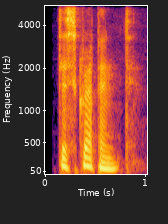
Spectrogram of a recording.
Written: discrepant

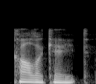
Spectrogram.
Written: collocate

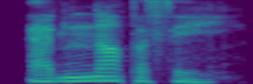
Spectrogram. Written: adenopathy

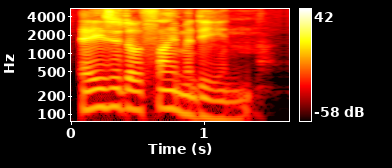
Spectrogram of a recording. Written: azidothymidine

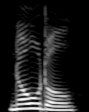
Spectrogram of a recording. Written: nodal

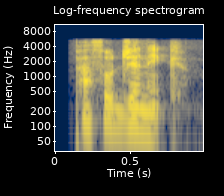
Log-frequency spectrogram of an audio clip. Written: pathogenic

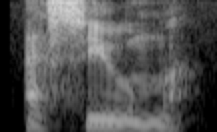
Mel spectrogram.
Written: assume

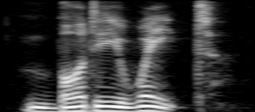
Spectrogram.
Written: body weight

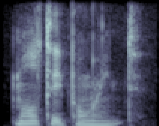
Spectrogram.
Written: multipoint

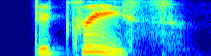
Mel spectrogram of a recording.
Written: decrease

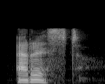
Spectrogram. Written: arrest

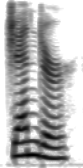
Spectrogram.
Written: gender

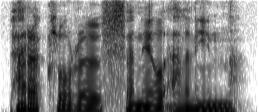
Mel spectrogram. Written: p-chlorophenylalanine

